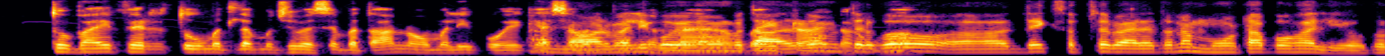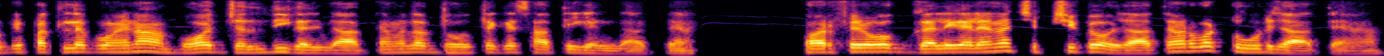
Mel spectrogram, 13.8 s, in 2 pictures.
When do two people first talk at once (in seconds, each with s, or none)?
2.6 s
